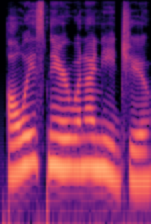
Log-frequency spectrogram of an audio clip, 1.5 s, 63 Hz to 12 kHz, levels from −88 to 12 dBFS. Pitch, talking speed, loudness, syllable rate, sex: 220 Hz, 240 wpm, -13 LUFS, 5.1 syllables/s, female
